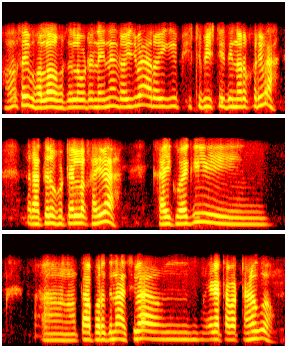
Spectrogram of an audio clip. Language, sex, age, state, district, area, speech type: Odia, male, 45-60, Odisha, Balasore, rural, conversation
